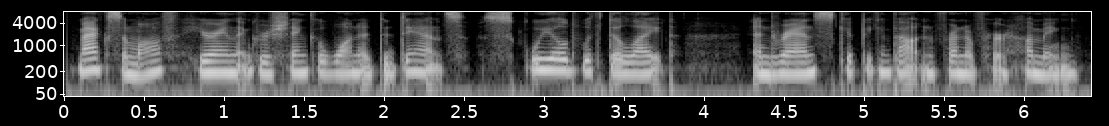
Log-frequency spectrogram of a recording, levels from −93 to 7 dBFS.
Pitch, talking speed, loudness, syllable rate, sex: 190 Hz, 175 wpm, -19 LUFS, 5.5 syllables/s, female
